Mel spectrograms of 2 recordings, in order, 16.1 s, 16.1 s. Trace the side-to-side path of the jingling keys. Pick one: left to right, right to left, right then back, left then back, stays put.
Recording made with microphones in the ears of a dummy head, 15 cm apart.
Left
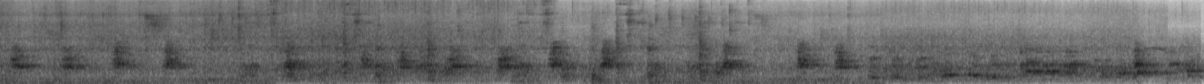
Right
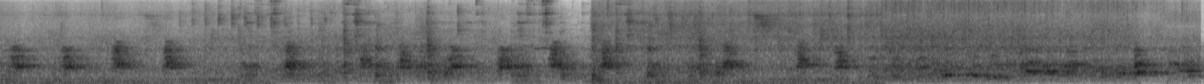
right then back.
